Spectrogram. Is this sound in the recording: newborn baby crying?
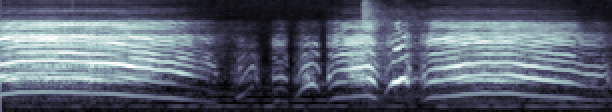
yes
